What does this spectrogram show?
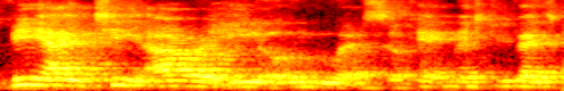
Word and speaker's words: vitreous: I said vitreous and vitreous. It's vitreous.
